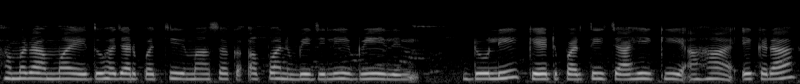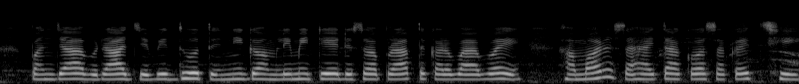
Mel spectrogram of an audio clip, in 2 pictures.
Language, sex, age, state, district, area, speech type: Maithili, female, 18-30, Bihar, Madhubani, rural, read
